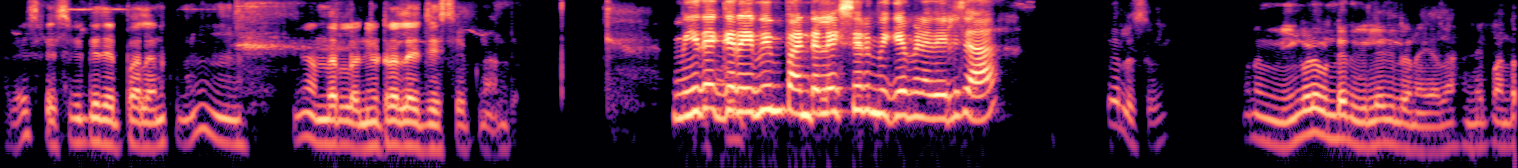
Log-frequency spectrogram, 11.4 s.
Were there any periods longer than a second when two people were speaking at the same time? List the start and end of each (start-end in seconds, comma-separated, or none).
none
